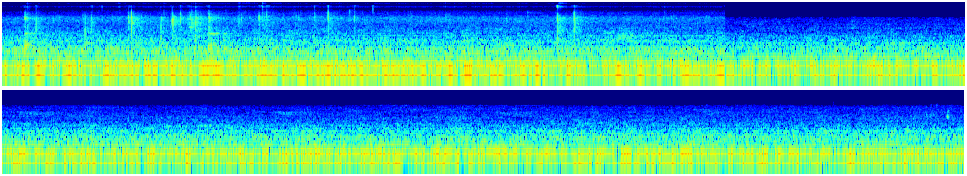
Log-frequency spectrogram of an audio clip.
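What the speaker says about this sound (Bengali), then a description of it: "ভেজে নেব পেঁয়াজ রসুনটা লাল লাল করে ভেজে নিছি" Onion and garlic fry in a pan on the stove until reddish brown, giving a steady close sizzle. The bright hiss softens noticeably partway through, then the frying continues more quietly.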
